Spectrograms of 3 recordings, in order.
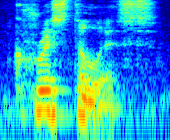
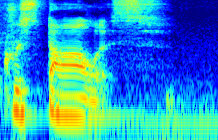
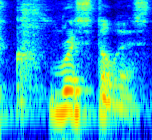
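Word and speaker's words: Crystalis: guys we got and this is how you pronounce it it's crystallis it's not Chris Tallis so everybody out there knock it off it's crystallis this is another game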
